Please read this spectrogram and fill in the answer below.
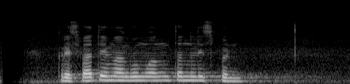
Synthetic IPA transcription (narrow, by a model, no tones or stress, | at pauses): kɾispat̪ɪhmaŋɡuŋwɔŋt̪ənlisb̥ɔ̤n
